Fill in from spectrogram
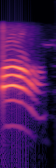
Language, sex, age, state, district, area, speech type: Assamese, female, 45-60, Assam, Kamrup Metropolitan, urban, conversation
